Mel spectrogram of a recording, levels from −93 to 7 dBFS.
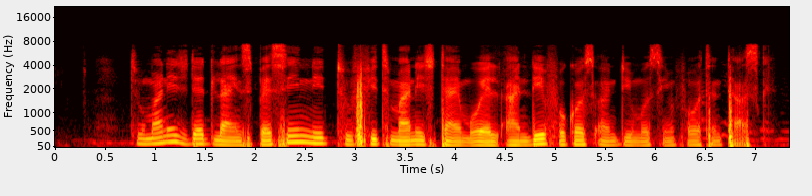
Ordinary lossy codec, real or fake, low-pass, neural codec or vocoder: none; real; 7.2 kHz; none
